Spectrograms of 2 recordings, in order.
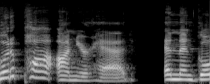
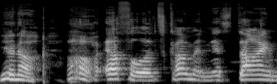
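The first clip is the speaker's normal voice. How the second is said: put-on elderly man voice. A speaker asks for ten seconds, then does the old man thing. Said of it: "Do the old man thing".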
